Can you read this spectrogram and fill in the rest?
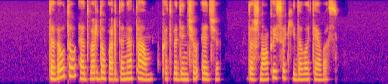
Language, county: Lithuanian, Kaunas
